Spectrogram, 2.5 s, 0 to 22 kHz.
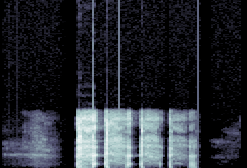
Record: {
  "cough_length": "2.5 s",
  "cough_amplitude": 32768,
  "cough_signal_mean_std_ratio": 0.33,
  "survey_phase": "beta (2021-08-13 to 2022-03-07)",
  "age": "45-64",
  "gender": "Female",
  "wearing_mask": "No",
  "symptom_none": true,
  "smoker_status": "Never smoked",
  "respiratory_condition_asthma": false,
  "respiratory_condition_other": false,
  "recruitment_source": "REACT",
  "submission_delay": "1 day",
  "covid_test_result": "Negative",
  "covid_test_method": "RT-qPCR"
}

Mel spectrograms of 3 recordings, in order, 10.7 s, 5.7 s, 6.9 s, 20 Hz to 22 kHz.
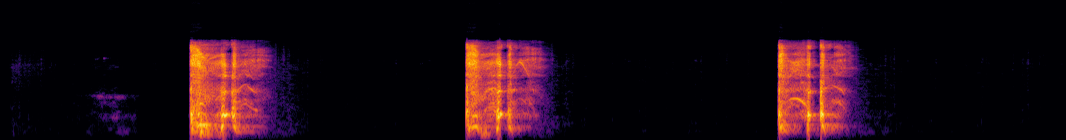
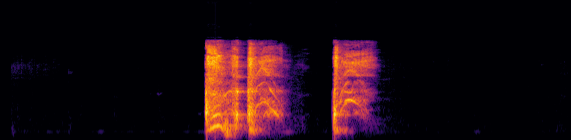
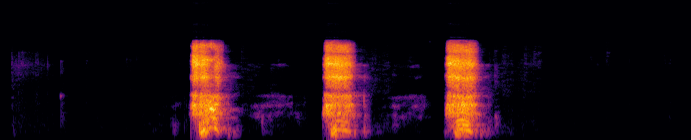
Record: {
  "three_cough_length": "10.7 s",
  "three_cough_amplitude": 32664,
  "three_cough_signal_mean_std_ratio": 0.25,
  "cough_length": "5.7 s",
  "cough_amplitude": 32767,
  "cough_signal_mean_std_ratio": 0.28,
  "exhalation_length": "6.9 s",
  "exhalation_amplitude": 32463,
  "exhalation_signal_mean_std_ratio": 0.29,
  "survey_phase": "beta (2021-08-13 to 2022-03-07)",
  "age": "45-64",
  "gender": "Female",
  "wearing_mask": "No",
  "symptom_cough_any": true,
  "symptom_runny_or_blocked_nose": true,
  "symptom_shortness_of_breath": true,
  "symptom_other": true,
  "symptom_onset": "1 day",
  "smoker_status": "Never smoked",
  "respiratory_condition_asthma": false,
  "respiratory_condition_other": false,
  "recruitment_source": "Test and Trace",
  "submission_delay": "1 day",
  "covid_test_result": "Negative",
  "covid_test_method": "RT-qPCR"
}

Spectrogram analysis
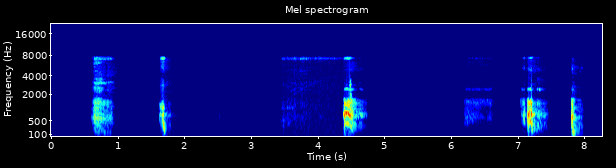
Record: {
  "exhalation_length": "8.3 s",
  "exhalation_amplitude": 28025,
  "exhalation_signal_mean_std_ratio": 0.16,
  "survey_phase": "beta (2021-08-13 to 2022-03-07)",
  "age": "45-64",
  "gender": "Female",
  "wearing_mask": "No",
  "symptom_new_continuous_cough": true,
  "symptom_runny_or_blocked_nose": true,
  "symptom_shortness_of_breath": true,
  "symptom_sore_throat": true,
  "symptom_fatigue": true,
  "symptom_headache": true,
  "smoker_status": "Never smoked",
  "respiratory_condition_asthma": false,
  "respiratory_condition_other": false,
  "recruitment_source": "Test and Trace",
  "submission_delay": "0 days",
  "covid_test_result": "Positive",
  "covid_test_method": "RT-qPCR",
  "covid_ct_value": 22.6,
  "covid_ct_gene": "N gene"
}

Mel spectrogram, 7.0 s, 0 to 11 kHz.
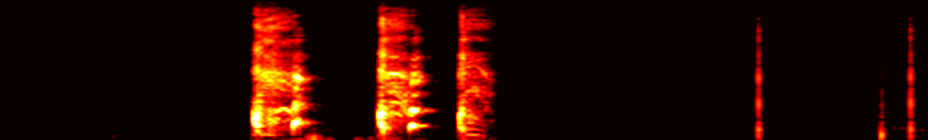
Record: {
  "three_cough_length": "7.0 s",
  "three_cough_amplitude": 3482,
  "three_cough_signal_mean_std_ratio": 0.25,
  "survey_phase": "beta (2021-08-13 to 2022-03-07)",
  "age": "45-64",
  "gender": "Female",
  "wearing_mask": "No",
  "symptom_none": true,
  "symptom_onset": "5 days",
  "smoker_status": "Never smoked",
  "respiratory_condition_asthma": false,
  "respiratory_condition_other": false,
  "recruitment_source": "REACT",
  "submission_delay": "1 day",
  "covid_test_result": "Negative",
  "covid_test_method": "RT-qPCR",
  "influenza_a_test_result": "Unknown/Void",
  "influenza_b_test_result": "Unknown/Void"
}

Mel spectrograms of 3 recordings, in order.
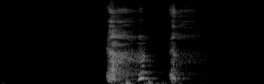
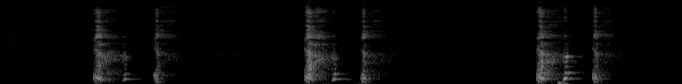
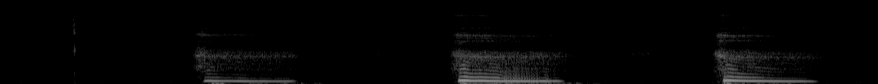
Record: {
  "cough_length": "2.6 s",
  "cough_amplitude": 5387,
  "cough_signal_mean_std_ratio": 0.36,
  "three_cough_length": "6.8 s",
  "three_cough_amplitude": 4681,
  "three_cough_signal_mean_std_ratio": 0.34,
  "exhalation_length": "8.8 s",
  "exhalation_amplitude": 1956,
  "exhalation_signal_mean_std_ratio": 0.51,
  "survey_phase": "beta (2021-08-13 to 2022-03-07)",
  "age": "18-44",
  "gender": "Female",
  "wearing_mask": "No",
  "symptom_none": true,
  "smoker_status": "Never smoked",
  "respiratory_condition_asthma": false,
  "respiratory_condition_other": false,
  "recruitment_source": "REACT",
  "submission_delay": "5 days",
  "covid_test_result": "Negative",
  "covid_test_method": "RT-qPCR"
}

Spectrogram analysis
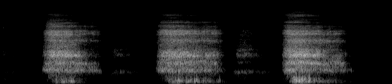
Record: {
  "exhalation_length": "3.9 s",
  "exhalation_amplitude": 9025,
  "exhalation_signal_mean_std_ratio": 0.53,
  "survey_phase": "alpha (2021-03-01 to 2021-08-12)",
  "age": "18-44",
  "gender": "Female",
  "wearing_mask": "No",
  "symptom_cough_any": true,
  "symptom_new_continuous_cough": true,
  "symptom_shortness_of_breath": true,
  "symptom_fatigue": true,
  "symptom_fever_high_temperature": true,
  "symptom_headache": true,
  "symptom_change_to_sense_of_smell_or_taste": true,
  "symptom_loss_of_taste": true,
  "symptom_onset": "5 days",
  "smoker_status": "Never smoked",
  "respiratory_condition_asthma": false,
  "respiratory_condition_other": false,
  "recruitment_source": "Test and Trace",
  "submission_delay": "2 days",
  "covid_test_result": "Positive",
  "covid_test_method": "RT-qPCR",
  "covid_ct_value": 10.9,
  "covid_ct_gene": "N gene",
  "covid_ct_mean": 11.5,
  "covid_viral_load": "170000000 copies/ml",
  "covid_viral_load_category": "High viral load (>1M copies/ml)"
}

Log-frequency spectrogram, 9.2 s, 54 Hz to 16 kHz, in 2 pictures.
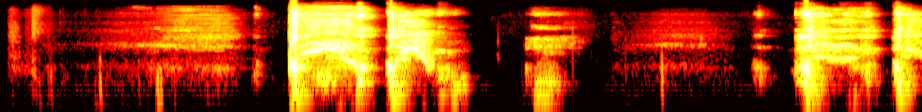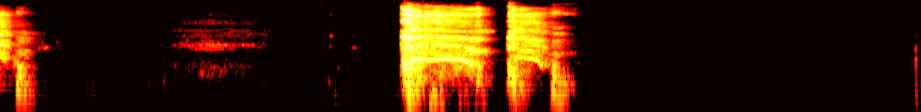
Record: {
  "three_cough_length": "9.2 s",
  "three_cough_amplitude": 32768,
  "three_cough_signal_mean_std_ratio": 0.3,
  "survey_phase": "beta (2021-08-13 to 2022-03-07)",
  "age": "45-64",
  "gender": "Male",
  "wearing_mask": "No",
  "symptom_cough_any": true,
  "symptom_runny_or_blocked_nose": true,
  "symptom_fever_high_temperature": true,
  "symptom_headache": true,
  "smoker_status": "Never smoked",
  "respiratory_condition_asthma": true,
  "respiratory_condition_other": false,
  "recruitment_source": "Test and Trace",
  "submission_delay": "2 days",
  "covid_test_result": "Positive",
  "covid_test_method": "LFT"
}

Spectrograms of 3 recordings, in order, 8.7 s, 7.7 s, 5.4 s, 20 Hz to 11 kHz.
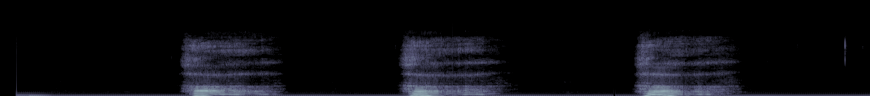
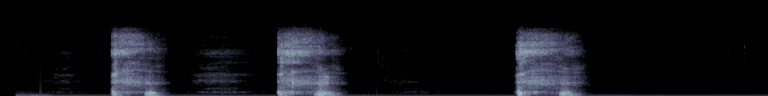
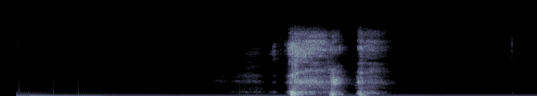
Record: {
  "exhalation_length": "8.7 s",
  "exhalation_amplitude": 4032,
  "exhalation_signal_mean_std_ratio": 0.39,
  "three_cough_length": "7.7 s",
  "three_cough_amplitude": 9391,
  "three_cough_signal_mean_std_ratio": 0.37,
  "cough_length": "5.4 s",
  "cough_amplitude": 8451,
  "cough_signal_mean_std_ratio": 0.28,
  "survey_phase": "beta (2021-08-13 to 2022-03-07)",
  "age": "65+",
  "gender": "Male",
  "wearing_mask": "No",
  "symptom_cough_any": true,
  "symptom_runny_or_blocked_nose": true,
  "symptom_shortness_of_breath": true,
  "symptom_fatigue": true,
  "symptom_change_to_sense_of_smell_or_taste": true,
  "symptom_loss_of_taste": true,
  "symptom_onset": "8 days",
  "smoker_status": "Never smoked",
  "respiratory_condition_asthma": false,
  "respiratory_condition_other": true,
  "recruitment_source": "REACT",
  "submission_delay": "0 days",
  "covid_test_result": "Negative",
  "covid_test_method": "RT-qPCR"
}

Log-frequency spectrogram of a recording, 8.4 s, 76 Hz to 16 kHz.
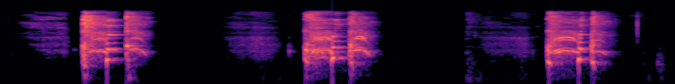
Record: {
  "three_cough_length": "8.4 s",
  "three_cough_amplitude": 32768,
  "three_cough_signal_mean_std_ratio": 0.42,
  "survey_phase": "beta (2021-08-13 to 2022-03-07)",
  "age": "18-44",
  "gender": "Female",
  "wearing_mask": "Yes",
  "symptom_runny_or_blocked_nose": true,
  "symptom_fatigue": true,
  "symptom_headache": true,
  "symptom_change_to_sense_of_smell_or_taste": true,
  "symptom_loss_of_taste": true,
  "symptom_onset": "10 days",
  "smoker_status": "Ex-smoker",
  "respiratory_condition_asthma": false,
  "respiratory_condition_other": false,
  "recruitment_source": "Test and Trace",
  "submission_delay": "2 days",
  "covid_test_result": "Positive",
  "covid_test_method": "ePCR"
}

